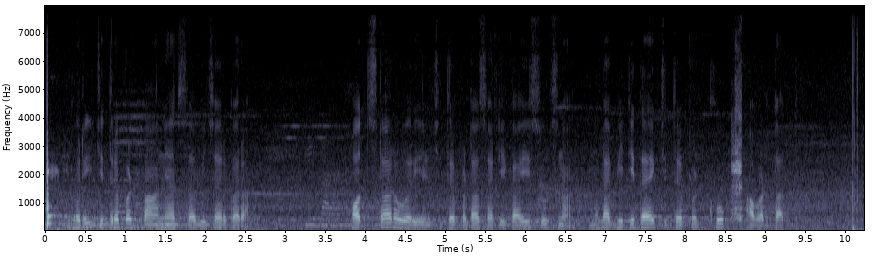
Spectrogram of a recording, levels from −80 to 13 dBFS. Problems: constant background noise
